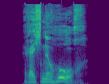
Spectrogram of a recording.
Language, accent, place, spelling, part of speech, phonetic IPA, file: German, Germany, Berlin, rechne hoch, verb, [ˌʁɛçnə ˈhoːx], De-rechne hoch.ogg
- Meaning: inflection of hochrechnen: 1. first-person singular present 2. first/third-person singular subjunctive I 3. singular imperative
